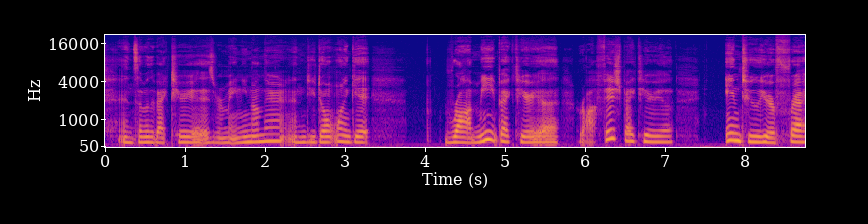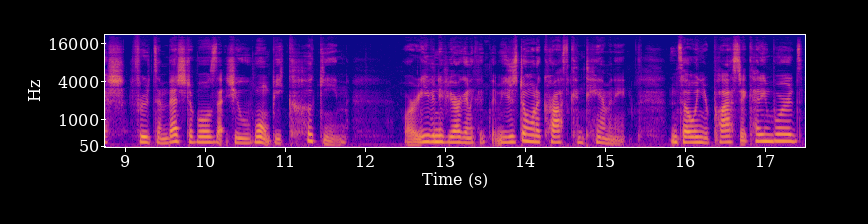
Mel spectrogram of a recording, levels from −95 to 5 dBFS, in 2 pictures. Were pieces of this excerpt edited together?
no; 0 cuts

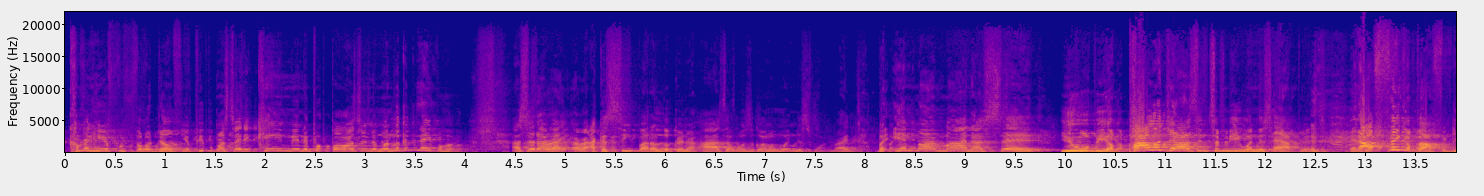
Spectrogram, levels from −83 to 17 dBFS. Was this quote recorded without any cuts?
yes; 0 cuts

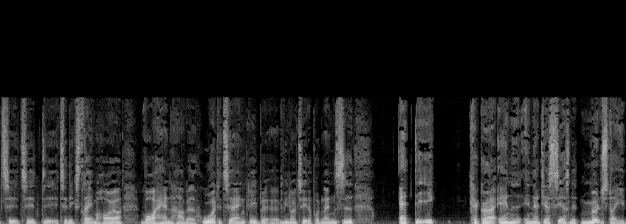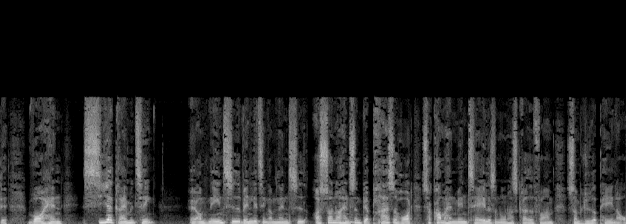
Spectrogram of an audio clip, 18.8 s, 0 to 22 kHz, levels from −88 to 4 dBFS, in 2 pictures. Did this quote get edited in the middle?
no; 0 cuts

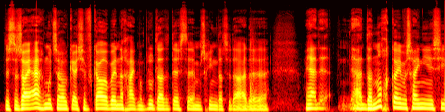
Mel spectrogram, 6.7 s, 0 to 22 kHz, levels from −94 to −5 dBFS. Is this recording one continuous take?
yes; 0 cuts

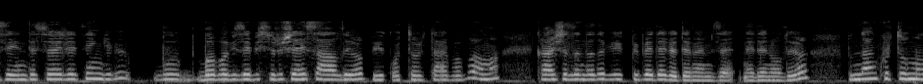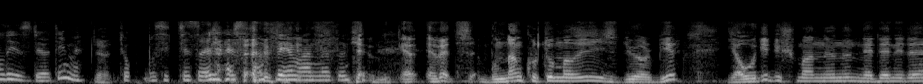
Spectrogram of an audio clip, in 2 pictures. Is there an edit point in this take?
no; 0 cuts

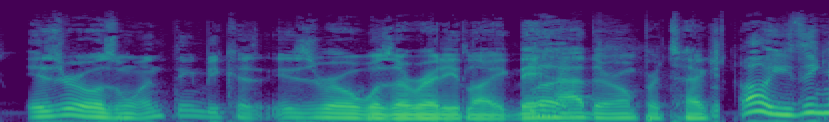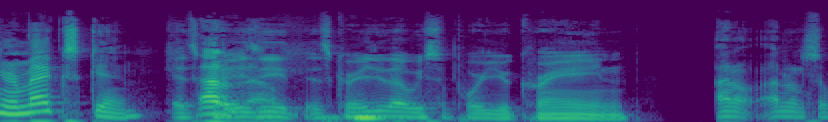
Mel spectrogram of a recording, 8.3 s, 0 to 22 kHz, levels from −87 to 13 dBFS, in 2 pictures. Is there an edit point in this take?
yes; 2 cuts; at 3.6 s, 5.0 s

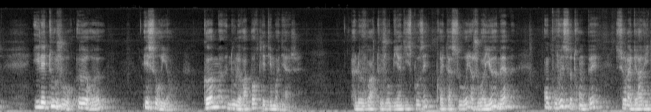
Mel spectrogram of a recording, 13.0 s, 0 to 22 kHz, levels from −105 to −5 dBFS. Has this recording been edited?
no; 0 cuts

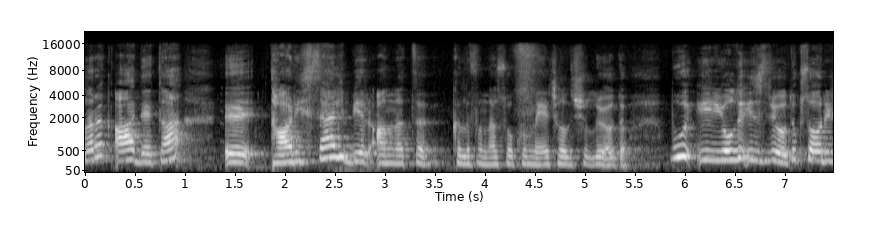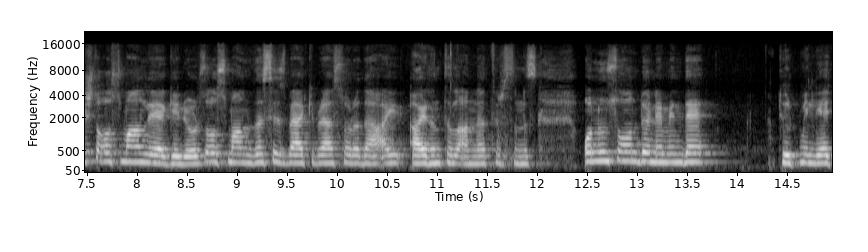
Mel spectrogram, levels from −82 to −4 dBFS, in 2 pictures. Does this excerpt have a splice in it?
no; 0 cuts

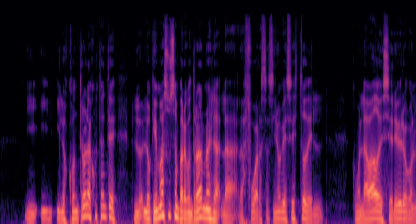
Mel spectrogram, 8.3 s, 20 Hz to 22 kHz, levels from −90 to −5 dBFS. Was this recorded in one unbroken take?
yes; 0 cuts

